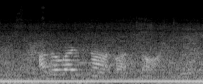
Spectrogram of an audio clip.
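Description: Steady low drone of a diesel engine in a one-third-scale miniature railway locomotive, running at an even idle. Voices talk over it.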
